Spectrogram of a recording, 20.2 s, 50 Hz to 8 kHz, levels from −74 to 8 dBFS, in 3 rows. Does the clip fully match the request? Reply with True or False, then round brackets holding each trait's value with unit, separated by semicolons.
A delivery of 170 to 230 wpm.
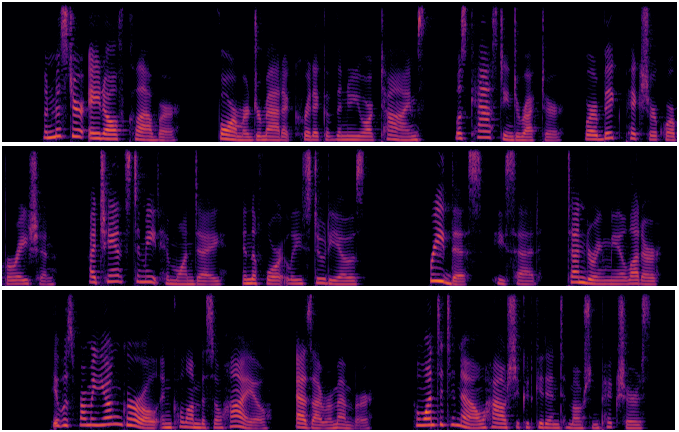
True (195 wpm)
